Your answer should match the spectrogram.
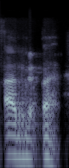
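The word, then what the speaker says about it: ἄρτος: It starts with an but the per, no, it's not a per, it's a row, the r. But the one that looks like P, like pizza. Yeah, it's artos.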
